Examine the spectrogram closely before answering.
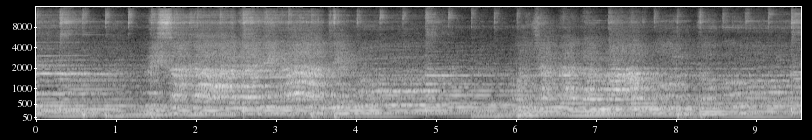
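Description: A children's choir singing together in unison over instrumental accompaniment with held chords. The voices grow louder about a second and a half in.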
